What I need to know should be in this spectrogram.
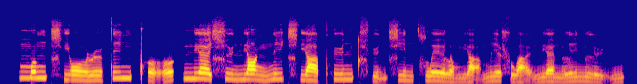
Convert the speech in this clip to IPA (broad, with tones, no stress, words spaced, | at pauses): mɤ˥ŋ t͡ɕʰjo˥˧ʊ̯ɻɻ̩˥˩ t̪i˥ŋpʰɤ̰˨˩˦ | n̪jɛ˥˧ ɕy˥˧ n̪jɑ˥˩ŋn̪i˥t͡ɕʰjä˥˩ pʰy˥n t͡ɕʰy̰˨˩nɕi˥˧n t͡swe˥˩ɪ̯lɤ˩ mjä̰˨˩mi˥ʂwa̰˨˩ɪ̯ n̪jɛ˥˩nli˥n ly̰˨˩˦n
